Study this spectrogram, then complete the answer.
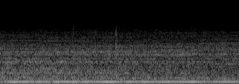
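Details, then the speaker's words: Bosch 403-litre fridge after ice hitting the evaporator fan was melted off; steady low hum with even airy rush, no ticking or scraping; fan spinning normally and quietly. "vamos ligar pra gente fazer um teste e ainda vai continuar fazendo a zoada ó aventura girando normalmente"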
